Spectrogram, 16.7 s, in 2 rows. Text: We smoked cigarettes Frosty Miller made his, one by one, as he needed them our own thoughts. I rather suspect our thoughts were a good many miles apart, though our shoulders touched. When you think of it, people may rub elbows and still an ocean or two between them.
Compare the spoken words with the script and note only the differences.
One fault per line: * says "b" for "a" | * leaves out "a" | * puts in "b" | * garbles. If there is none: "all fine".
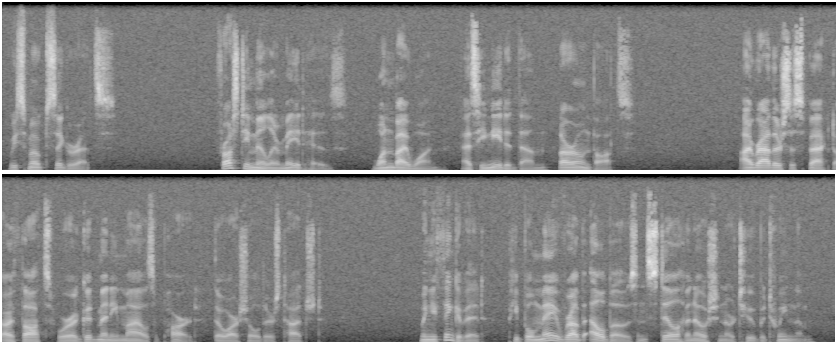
all fine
